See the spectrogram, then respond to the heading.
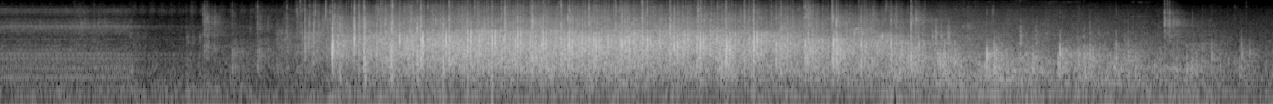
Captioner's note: applause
